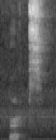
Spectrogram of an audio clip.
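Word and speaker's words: urbs: But anyways, this is pronounced erps, erps. The Romans, to make sure they didn't have any voiced syllables, s is a sibilant, they would unvoice that consonant before, so it'd be erps, erps.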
